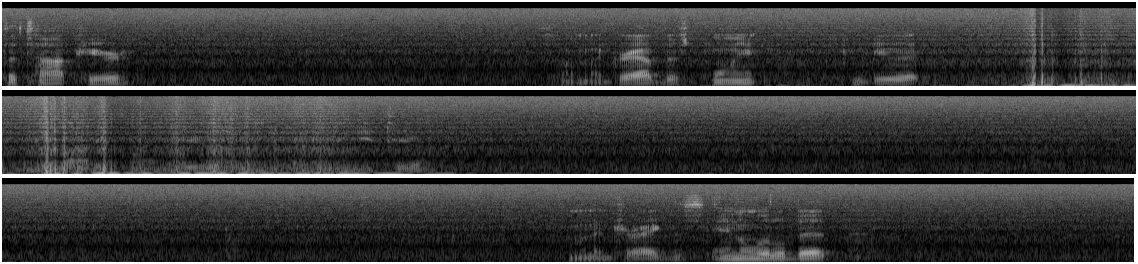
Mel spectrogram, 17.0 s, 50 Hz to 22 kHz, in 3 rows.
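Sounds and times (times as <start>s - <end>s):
steady low hiss: 0.0s - 17.0s
muffled voices: 5.2s - 7.9s.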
